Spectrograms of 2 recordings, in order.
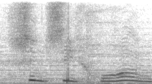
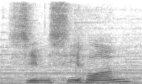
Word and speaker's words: Qin Shi Huang: my previous part still i keep pronouncing it hana was the one who corrected me saying it was shin shi huang i mean you'll notice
